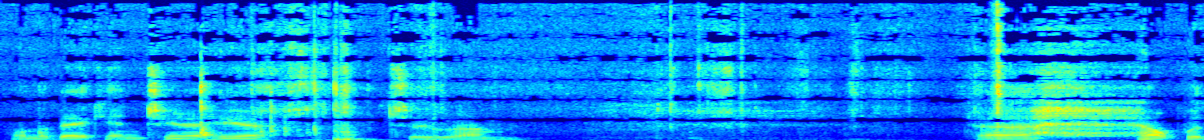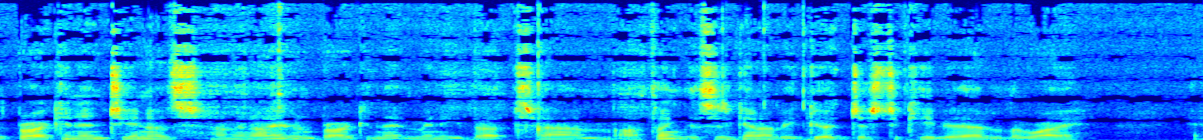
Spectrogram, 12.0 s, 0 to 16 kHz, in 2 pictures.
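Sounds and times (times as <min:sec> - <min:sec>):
man's voice: 0:04.9 - 0:11.5.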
